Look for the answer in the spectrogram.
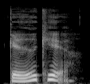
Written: gadekær

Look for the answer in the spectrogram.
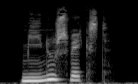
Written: minusvækst

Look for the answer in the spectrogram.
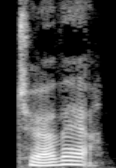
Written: tørvejr

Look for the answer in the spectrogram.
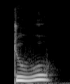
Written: duo

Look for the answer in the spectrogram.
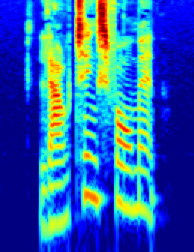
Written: lagtingsformand

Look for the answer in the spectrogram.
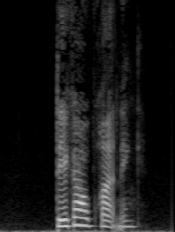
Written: dækafbrænding

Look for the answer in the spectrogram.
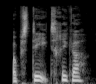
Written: OBSTETRIKEREN

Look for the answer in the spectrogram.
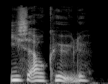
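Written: ISAFKØL

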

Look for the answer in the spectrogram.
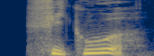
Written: figur

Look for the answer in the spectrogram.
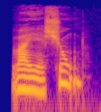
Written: variation

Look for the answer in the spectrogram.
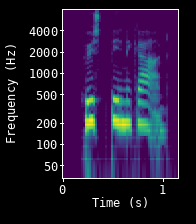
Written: høstbindegarn

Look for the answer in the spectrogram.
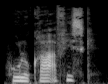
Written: holografisk

